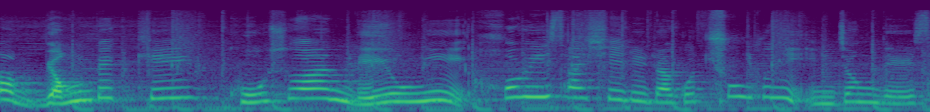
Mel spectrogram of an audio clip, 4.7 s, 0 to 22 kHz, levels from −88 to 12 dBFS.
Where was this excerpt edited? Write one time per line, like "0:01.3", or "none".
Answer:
none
